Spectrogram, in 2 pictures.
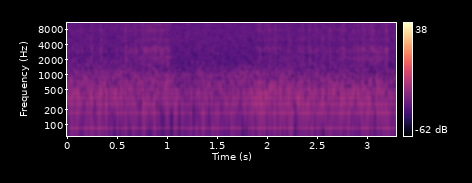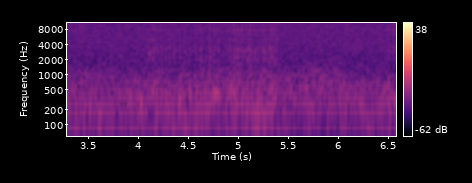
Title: Snoring pigeon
